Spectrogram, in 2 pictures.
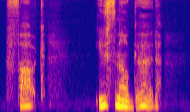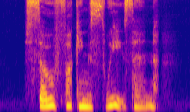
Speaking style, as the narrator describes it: he growled

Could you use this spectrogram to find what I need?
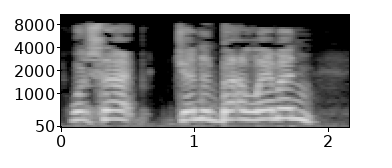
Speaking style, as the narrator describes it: He shouted back

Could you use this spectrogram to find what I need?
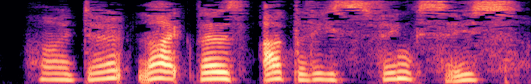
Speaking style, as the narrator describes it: I mumbled

